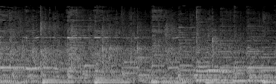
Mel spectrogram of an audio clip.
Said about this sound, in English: That music you hear behind me right now is …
